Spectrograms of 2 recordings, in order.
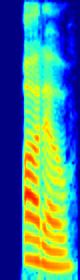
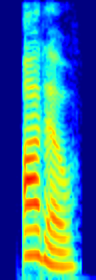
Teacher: la vocal O será pronunciada con un sonido de diptongo representado por la O y un símbolo de omega invertido. El mismo que se produce pronunciando una vocal O, que será transformada en una U.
